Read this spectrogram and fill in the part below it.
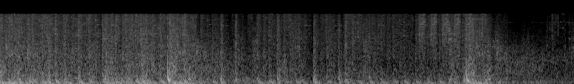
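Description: A video game pistol fires single shots.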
